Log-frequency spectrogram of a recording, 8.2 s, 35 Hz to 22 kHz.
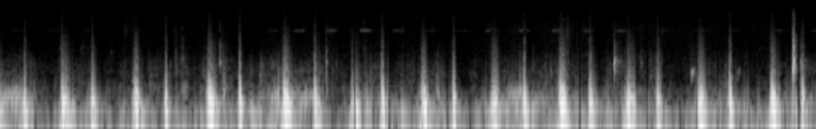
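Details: ASMR heartbeat-and-breathing compilation recording: crisp paired heartbeat thumps, about 83 a minute, with a faint high tick in the background; normal heartbeat.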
